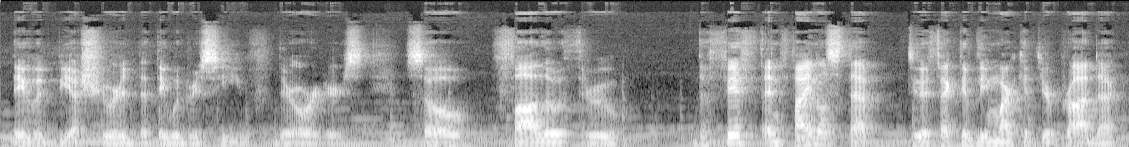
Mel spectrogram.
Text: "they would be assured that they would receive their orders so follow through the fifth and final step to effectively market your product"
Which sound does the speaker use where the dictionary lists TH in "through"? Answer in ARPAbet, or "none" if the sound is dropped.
TH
